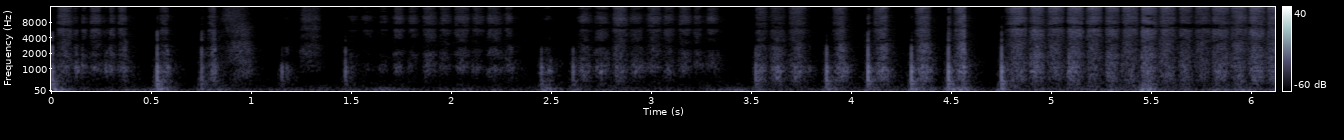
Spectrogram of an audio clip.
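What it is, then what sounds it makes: Graphite pencil on drawing paper. A blue-and-white wooden graphite pencil makes repeated short scratching strokes across the face of a flat sheet of drawing paper. The dry, bright, papery scratches come in quick, uneven bursts, then merge into steadier, denser scratching in the last second and a half.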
